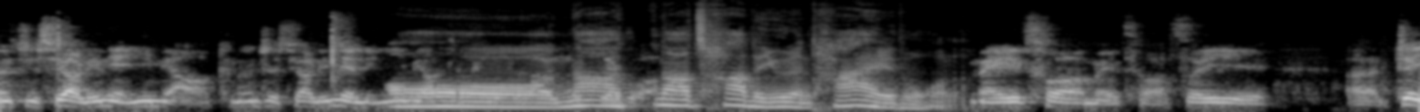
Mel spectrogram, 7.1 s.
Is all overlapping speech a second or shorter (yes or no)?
no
